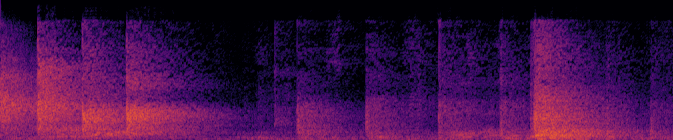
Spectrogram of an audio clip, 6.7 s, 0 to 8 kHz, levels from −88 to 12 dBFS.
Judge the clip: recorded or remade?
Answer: recorded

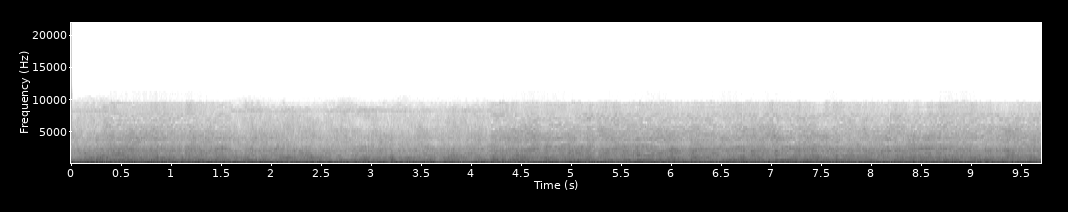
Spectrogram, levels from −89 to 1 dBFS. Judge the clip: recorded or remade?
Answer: remade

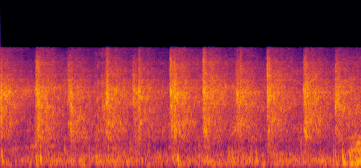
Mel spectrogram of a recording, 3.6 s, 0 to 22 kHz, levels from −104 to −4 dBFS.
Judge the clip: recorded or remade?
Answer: remade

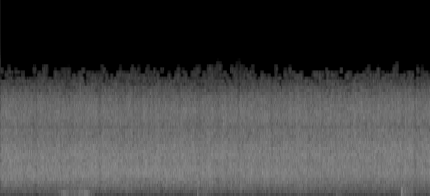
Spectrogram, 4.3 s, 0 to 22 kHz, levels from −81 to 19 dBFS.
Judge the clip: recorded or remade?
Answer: recorded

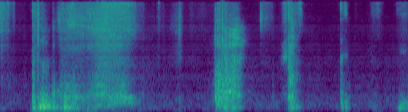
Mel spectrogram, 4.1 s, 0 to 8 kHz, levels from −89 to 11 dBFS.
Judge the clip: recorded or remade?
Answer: remade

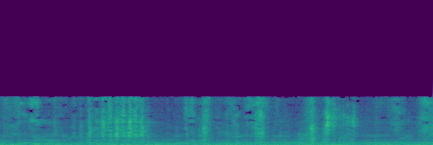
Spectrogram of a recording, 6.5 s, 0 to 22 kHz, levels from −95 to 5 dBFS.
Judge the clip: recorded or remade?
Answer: remade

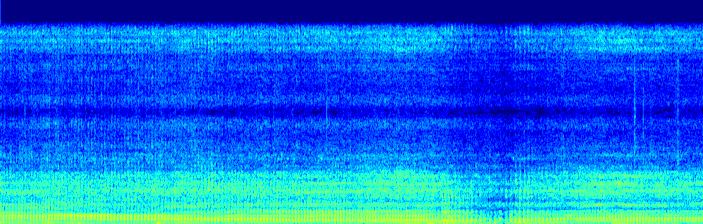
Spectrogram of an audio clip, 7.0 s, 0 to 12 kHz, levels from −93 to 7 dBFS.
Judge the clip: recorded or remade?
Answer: remade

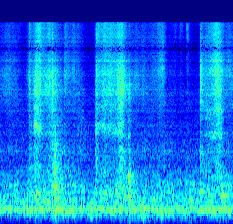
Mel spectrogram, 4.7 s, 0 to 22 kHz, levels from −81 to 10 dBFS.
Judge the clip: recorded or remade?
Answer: remade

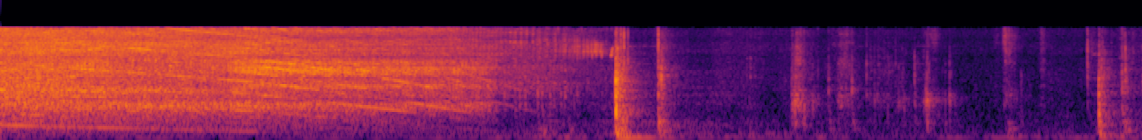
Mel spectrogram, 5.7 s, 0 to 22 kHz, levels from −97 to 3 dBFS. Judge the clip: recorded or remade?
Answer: recorded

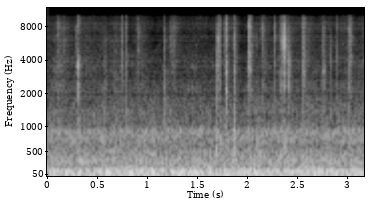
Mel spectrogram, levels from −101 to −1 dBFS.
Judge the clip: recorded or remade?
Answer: remade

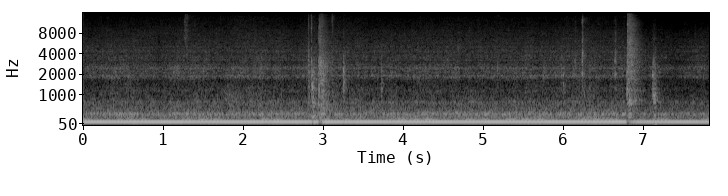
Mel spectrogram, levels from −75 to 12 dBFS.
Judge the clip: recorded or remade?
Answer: recorded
